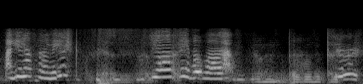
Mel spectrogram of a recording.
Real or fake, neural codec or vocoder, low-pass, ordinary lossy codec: fake; codec, 16 kHz, 0.5 kbps, FreqCodec, smaller model; 5.4 kHz; AAC, 32 kbps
